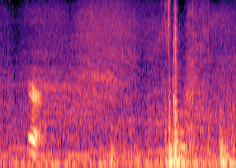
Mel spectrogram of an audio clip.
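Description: Cardboard outer sleeve of a large computer box sliding up off the inner box: a steady scraping hiss for about a second, then one sharp knock as it comes free.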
